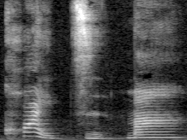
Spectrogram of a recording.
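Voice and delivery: slow, careful Mandarin model sentence; slow demo of 你会用筷子吗; slow model phrase. Shown as a demonstration. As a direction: say it slowly for learners to repeat. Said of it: "Say it with me".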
